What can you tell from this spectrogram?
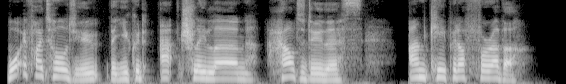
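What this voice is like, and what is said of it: Monotone Yorkshire accent. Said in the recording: “my monotone Yorkshire accent”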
